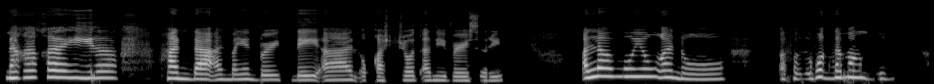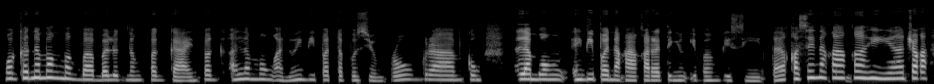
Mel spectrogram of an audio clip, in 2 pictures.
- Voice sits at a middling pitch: No, high, 225 Hz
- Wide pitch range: Yes, wide, 6.5 semitones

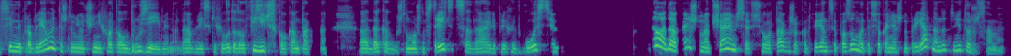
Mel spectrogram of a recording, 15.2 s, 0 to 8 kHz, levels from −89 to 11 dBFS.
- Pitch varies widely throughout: Yes, wide, 5.8 semitones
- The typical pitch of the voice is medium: Yes, medium, 165 Hz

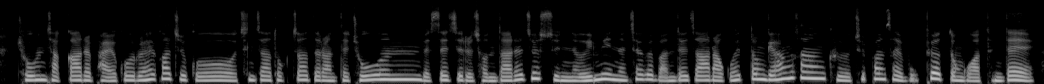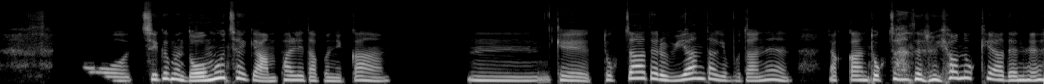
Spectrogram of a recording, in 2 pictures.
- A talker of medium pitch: No, high, 195 Hz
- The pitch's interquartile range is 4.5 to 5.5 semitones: No, average, 4.1 semitones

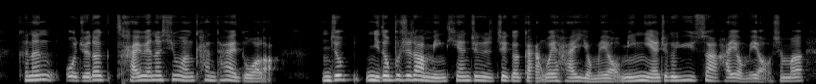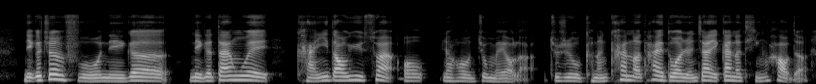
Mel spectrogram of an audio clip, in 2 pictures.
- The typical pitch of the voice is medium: Yes, medium, 175 Hz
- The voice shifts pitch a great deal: No, average, 3.4 semitones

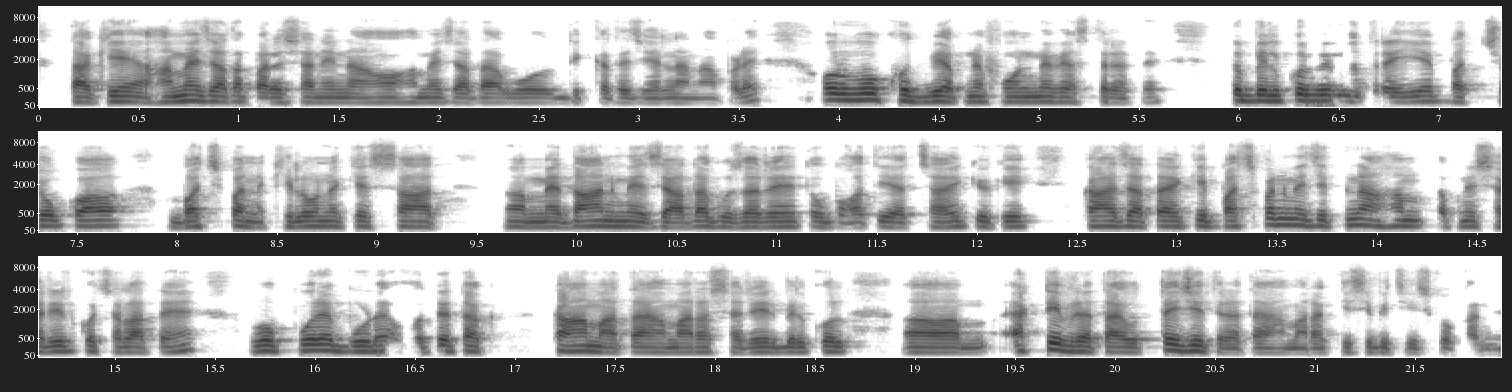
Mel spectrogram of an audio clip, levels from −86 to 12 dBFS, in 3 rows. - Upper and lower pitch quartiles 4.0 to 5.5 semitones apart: No, average, 2.8 semitones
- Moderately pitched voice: No, low, 125 Hz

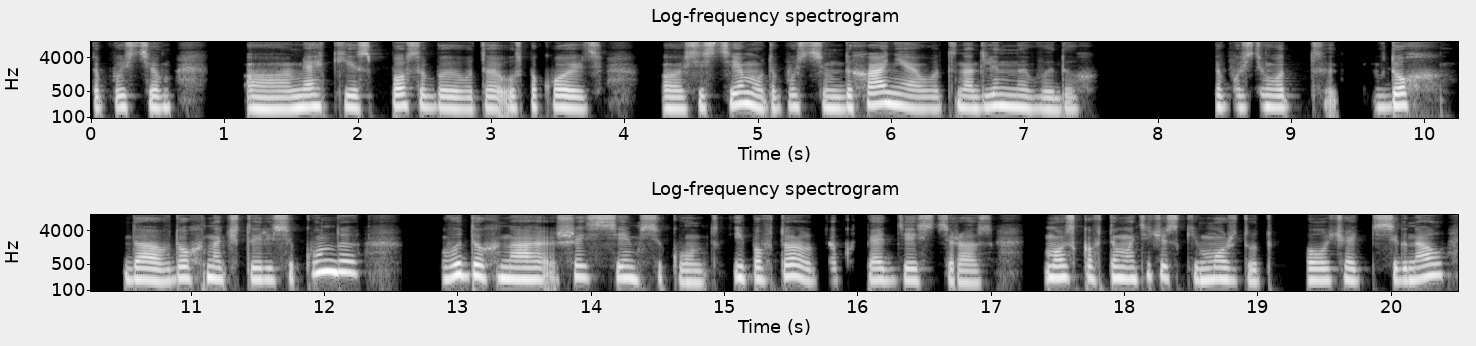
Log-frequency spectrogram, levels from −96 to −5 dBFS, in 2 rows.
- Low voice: No, high, 190 Hz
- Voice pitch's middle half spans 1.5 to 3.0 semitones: Yes, narrow, 2.5 semitones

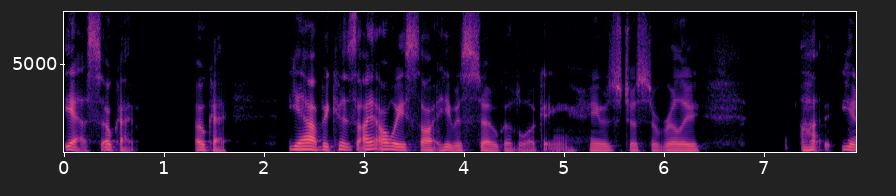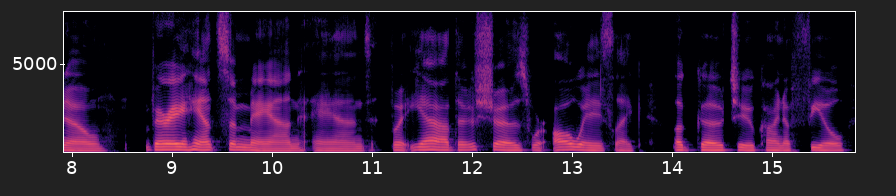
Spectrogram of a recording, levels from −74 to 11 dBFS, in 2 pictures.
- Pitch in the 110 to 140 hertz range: Yes, low, 135 Hz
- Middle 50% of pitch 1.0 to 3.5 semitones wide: No, average, 4.1 semitones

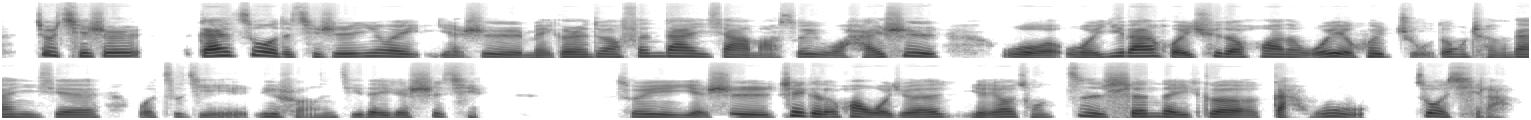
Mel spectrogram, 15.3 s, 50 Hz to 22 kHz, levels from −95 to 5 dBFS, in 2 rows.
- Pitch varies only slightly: No, average, 4.2 semitones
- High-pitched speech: No, medium, 170 Hz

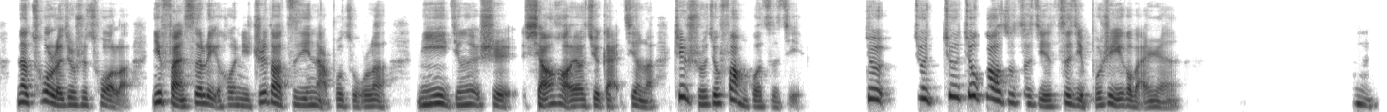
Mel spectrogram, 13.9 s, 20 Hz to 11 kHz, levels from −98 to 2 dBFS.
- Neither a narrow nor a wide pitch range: No, wide, 8.2 semitones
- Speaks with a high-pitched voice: No, medium, 175 Hz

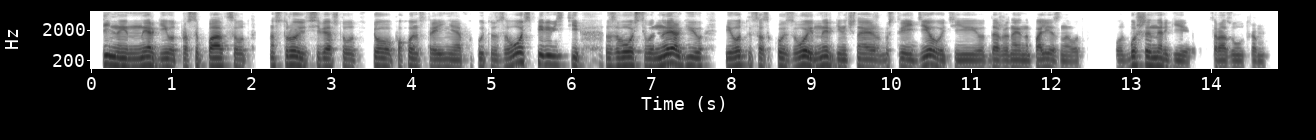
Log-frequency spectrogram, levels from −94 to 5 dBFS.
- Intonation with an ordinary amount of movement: Yes, average, 3.1 semitones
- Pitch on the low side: Yes, low, 120 Hz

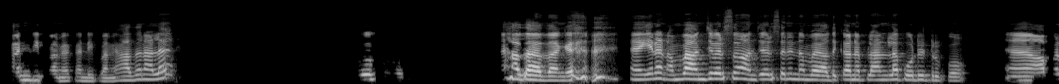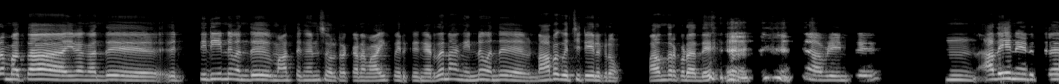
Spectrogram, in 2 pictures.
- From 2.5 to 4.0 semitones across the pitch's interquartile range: Yes, average, 3.4 semitones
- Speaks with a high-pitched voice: Yes, high, 210 Hz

